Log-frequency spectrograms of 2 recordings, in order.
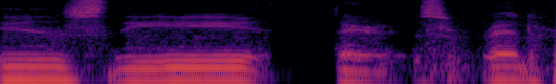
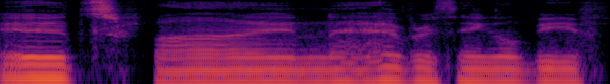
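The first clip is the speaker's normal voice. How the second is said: gloomy donkey character voice; 2 semitones lower, 4 dB louder than usual. Greeting the others at the start: Eeyore voice. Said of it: "Sounds like Eeyore from Winnie the Pooh".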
